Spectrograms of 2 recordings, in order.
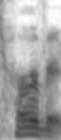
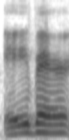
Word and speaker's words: Herbert: I love that you say it's not Bobby Hebert anymore. It's Justin Herbert. It's Herbert.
